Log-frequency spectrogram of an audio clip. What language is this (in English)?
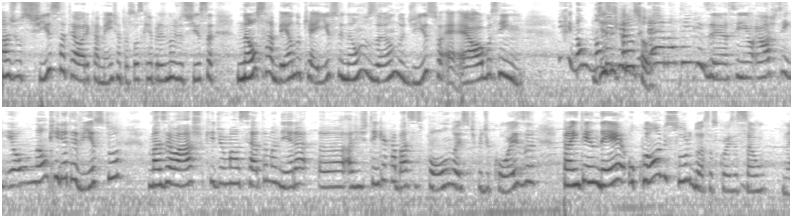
Portuguese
